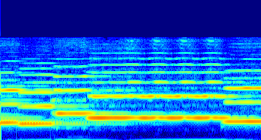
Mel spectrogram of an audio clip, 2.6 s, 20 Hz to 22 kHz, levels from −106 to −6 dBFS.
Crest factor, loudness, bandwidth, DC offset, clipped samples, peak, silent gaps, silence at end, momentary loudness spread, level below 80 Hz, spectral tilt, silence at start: 10 dB; -34 LUFS; 7.6 kHz; under 0.1%; under 0.1%; -24 dBFS; none; 0 s; 3 LU; under -90 dBFS; 1 dB/octave; 0 s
